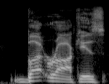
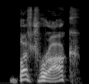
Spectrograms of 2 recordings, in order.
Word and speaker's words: Batroc: Buttrock is correct. That is the correct pronunciation. Buttrock.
